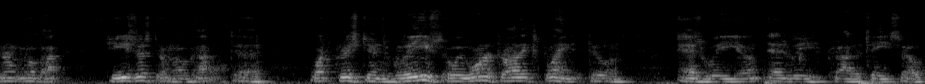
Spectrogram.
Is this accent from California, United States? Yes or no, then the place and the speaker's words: no; Gordo, Alabama, United States; But I am from Gordo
